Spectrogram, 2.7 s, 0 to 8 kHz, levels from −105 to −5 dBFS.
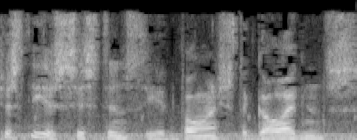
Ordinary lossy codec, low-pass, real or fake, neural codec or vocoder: MP3, 32 kbps; 7.2 kHz; real; none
